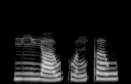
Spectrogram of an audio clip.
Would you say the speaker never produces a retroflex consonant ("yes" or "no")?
yes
